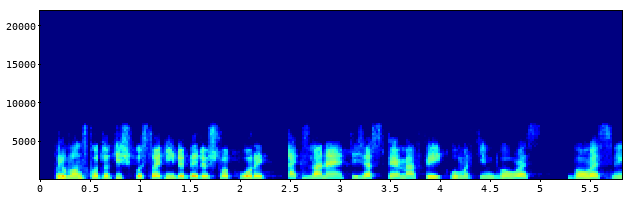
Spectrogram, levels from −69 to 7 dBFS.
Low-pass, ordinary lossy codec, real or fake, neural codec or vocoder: 7.2 kHz; Opus, 24 kbps; fake; codec, 16 kHz, 1 kbps, FunCodec, trained on LibriTTS, 50 frames a second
